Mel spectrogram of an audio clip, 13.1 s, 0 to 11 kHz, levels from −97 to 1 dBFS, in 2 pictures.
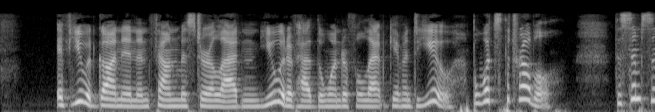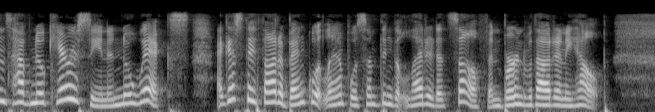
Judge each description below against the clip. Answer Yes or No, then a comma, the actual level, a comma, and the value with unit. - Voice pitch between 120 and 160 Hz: No, high, 220 Hz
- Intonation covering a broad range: Yes, wide, 7.8 semitones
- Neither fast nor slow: No, fast, 220 wpm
